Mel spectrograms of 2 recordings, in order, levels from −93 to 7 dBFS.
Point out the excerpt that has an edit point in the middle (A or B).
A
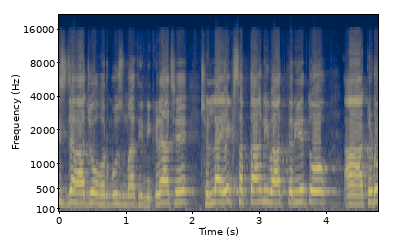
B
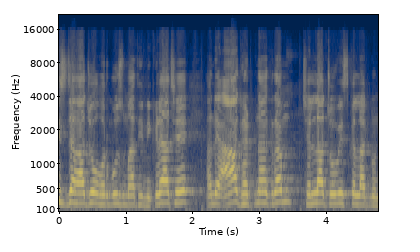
A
